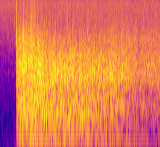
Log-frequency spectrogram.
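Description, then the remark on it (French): A sudden crack of thunder breaks in and swells into a loud, deep rumble that rolls on and only slowly fades, with no voices over it. “Le bruit de l'orage, les éclairs donnent l'impression que le lit se trouve au milieu de la mer.”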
